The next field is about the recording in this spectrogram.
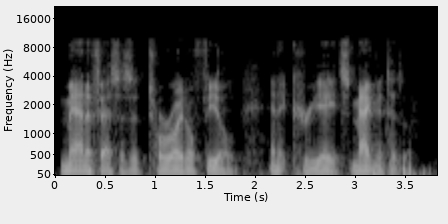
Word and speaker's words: toroidal: It is a coherent resonance in a toroidal field. God damn it. – Spell it. – T-O-R-O-I-D-A-L.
